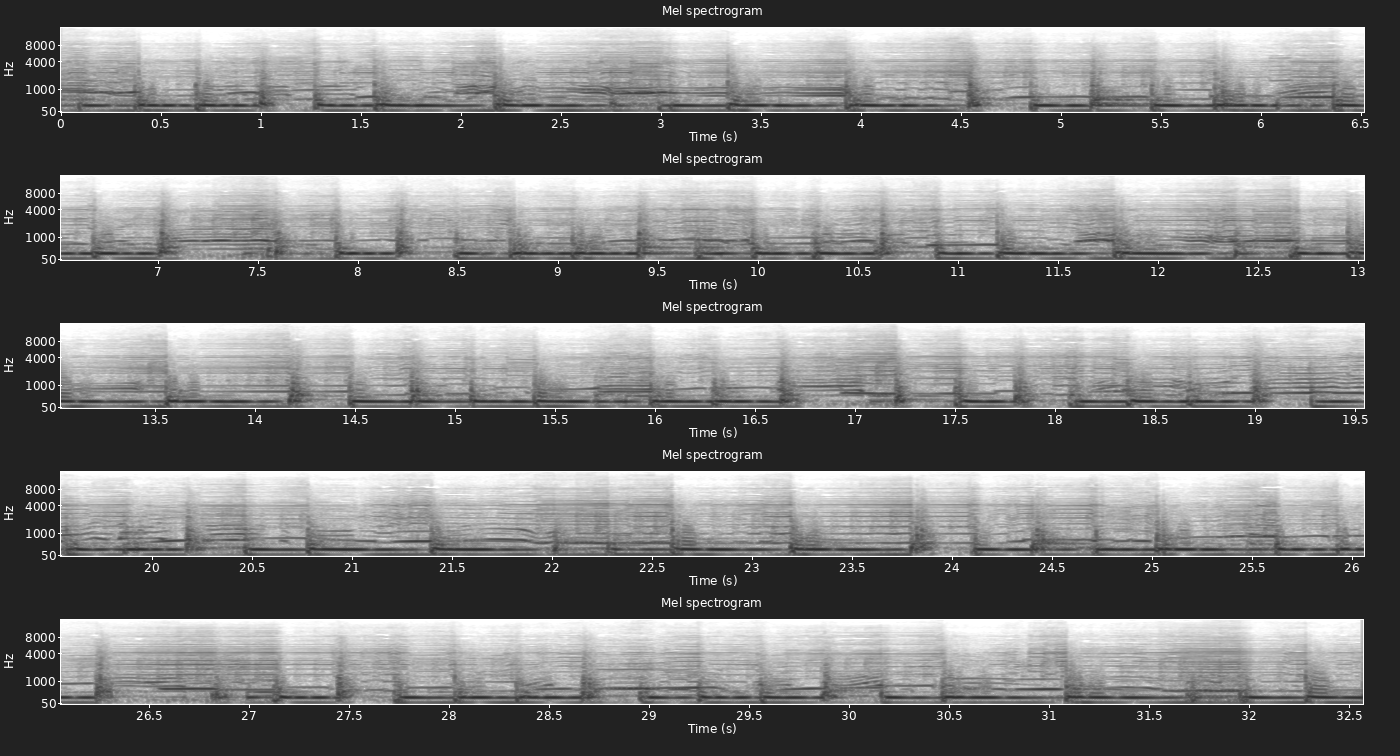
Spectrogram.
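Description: Traditional Khmer music: hand drums beat steadily under a wavering melody, over a repeated low note that pulses through the whole passage.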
